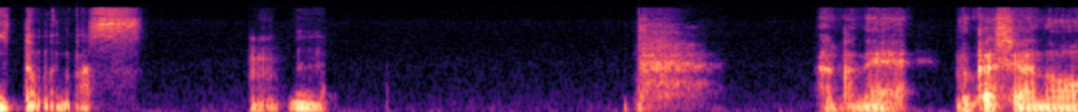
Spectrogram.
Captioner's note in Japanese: 咳払い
